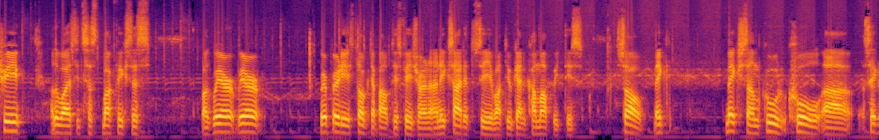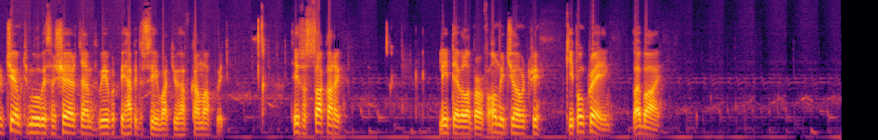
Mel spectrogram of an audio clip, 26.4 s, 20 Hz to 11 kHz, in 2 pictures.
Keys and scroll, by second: 18.9 typing.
